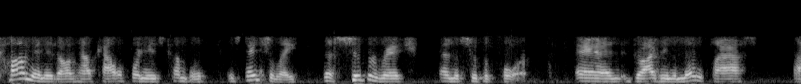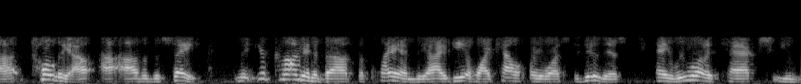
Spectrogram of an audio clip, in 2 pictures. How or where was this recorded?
phone line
